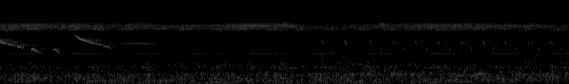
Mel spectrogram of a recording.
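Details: Cicadas calling in 2016 during mating: a steady, high, shrill buzzing drone runs throughout, while a few descending whistled sweeps open the recording and faint rapid chirps repeat in the background.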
